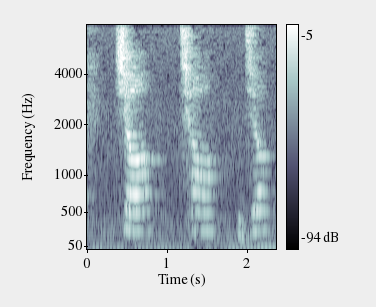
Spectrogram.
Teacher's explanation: इसको आप अगर आप बोलेंगे तो देखेंगे आपकी जीभ जो है च, छ, ज बोल रहे हैं, तो जीभ आपका ऊपर की तालु को स्पर्श कर रही होगी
